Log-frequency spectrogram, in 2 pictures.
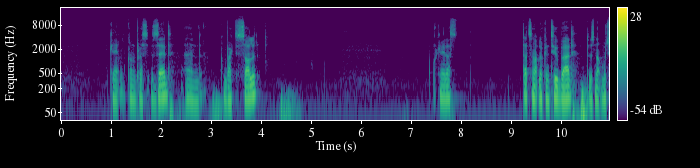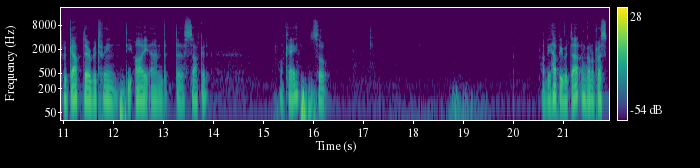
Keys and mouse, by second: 0.0 click, 0.1-1.4 middle drag, 4.9 z, 19.3-21.9 middle drag.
